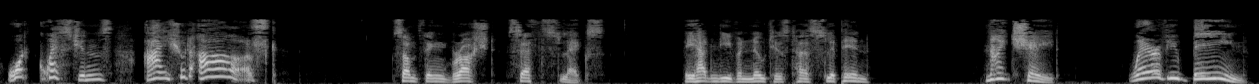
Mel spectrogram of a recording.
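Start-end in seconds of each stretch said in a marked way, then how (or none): 0.0-2.8 high, slow, slightly nervous voice; Gloria Troutbean. A narrator's reading. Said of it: "she sounded a little nervous". 9.9-12.5 high, drawn-out question; relieved outcry. A narrator's reading. Seth finds his missing cat.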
